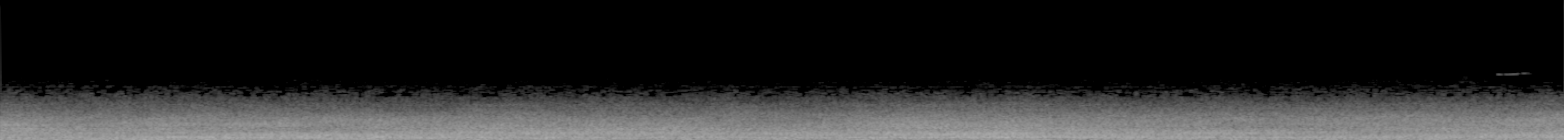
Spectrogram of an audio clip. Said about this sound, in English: this one in particular is an ex-Thomas Cook aircraft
